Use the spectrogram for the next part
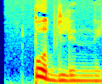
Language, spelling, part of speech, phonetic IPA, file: Russian, подлинный, adjective, [ˈpodlʲɪn(ː)ɨj], Ru-подлинный.ogg
- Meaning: 1. original, authentic, genuine 2. true, real, pure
